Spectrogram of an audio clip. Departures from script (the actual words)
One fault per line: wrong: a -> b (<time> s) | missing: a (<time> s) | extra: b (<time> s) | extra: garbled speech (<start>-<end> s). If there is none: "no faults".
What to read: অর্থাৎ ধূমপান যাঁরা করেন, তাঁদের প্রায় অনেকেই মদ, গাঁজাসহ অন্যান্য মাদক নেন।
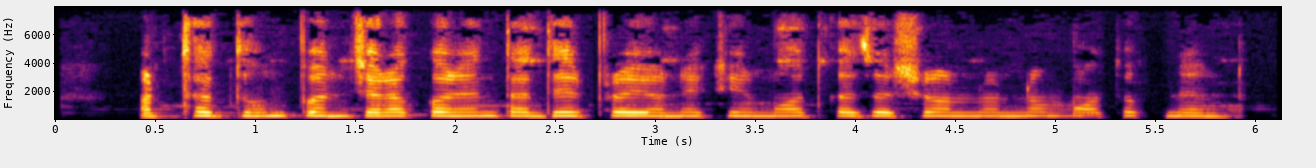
no faults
